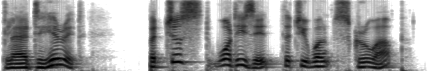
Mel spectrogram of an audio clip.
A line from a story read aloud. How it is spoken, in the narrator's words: Bug sighed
